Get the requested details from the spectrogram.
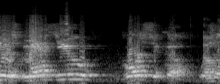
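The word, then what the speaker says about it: Gorczyca: My name is Matthew Gorsa. Would you like to spell that? Yes, please. Last name Gorsa.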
